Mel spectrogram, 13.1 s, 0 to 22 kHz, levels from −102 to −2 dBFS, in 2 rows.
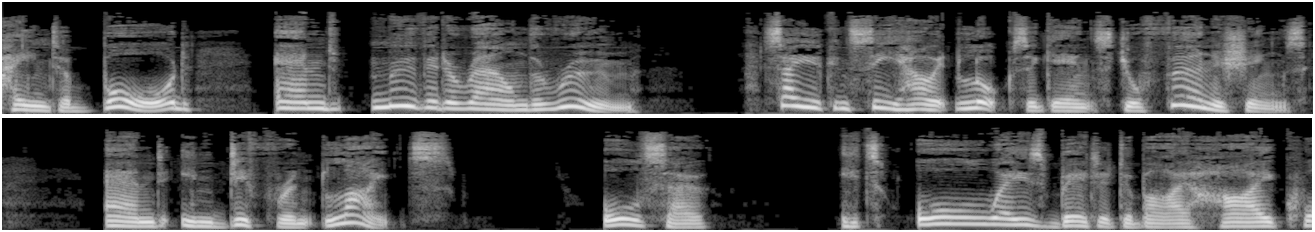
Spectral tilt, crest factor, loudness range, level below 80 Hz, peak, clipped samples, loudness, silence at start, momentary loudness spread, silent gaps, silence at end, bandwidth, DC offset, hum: -5.5 dB/octave; 16 dB; 3 LU; -64 dBFS; -4 dBFS; under 0.1%; -20 LUFS; 0 s; 10 LU; 6.99-7.06 s, 9.24-9.32 s, 10.53-10.69 s; 0 s; 14.5 kHz; under 0.1%; none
